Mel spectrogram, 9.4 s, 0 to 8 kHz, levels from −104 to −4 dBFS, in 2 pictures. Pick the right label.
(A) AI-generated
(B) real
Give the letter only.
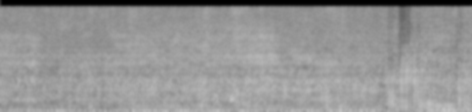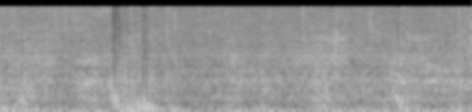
A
